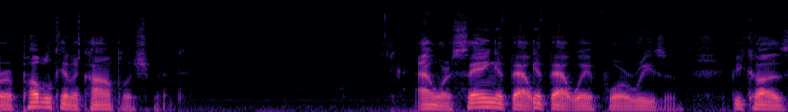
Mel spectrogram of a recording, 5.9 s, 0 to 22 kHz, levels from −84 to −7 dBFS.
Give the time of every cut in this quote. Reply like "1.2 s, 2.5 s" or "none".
4.0 s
